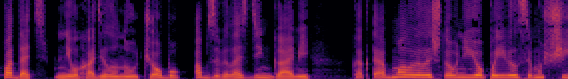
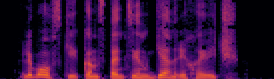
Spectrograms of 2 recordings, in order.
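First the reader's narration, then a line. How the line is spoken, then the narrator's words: Dry clarification. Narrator (Russian): сухо уточнил Тандаджи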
